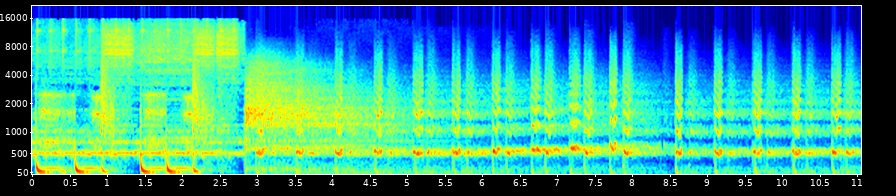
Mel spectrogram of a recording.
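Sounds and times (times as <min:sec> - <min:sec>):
drum and bass music: 0:00.0 - 0:11.0
heavy sliding bass: 0:00.1 - 0:06.6
held ringing synth tone: 0:02.8 - 0:06.5.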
